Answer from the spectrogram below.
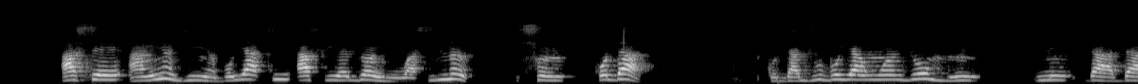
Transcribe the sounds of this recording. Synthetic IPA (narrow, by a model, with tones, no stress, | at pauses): a˧ʃe˧a˨ɾ̃ĩ˧˦ã˦˨d͡ʒĩ˨˧j̃ã˨bo˨˦ja˦ki˦a˧fi˧ɛ˧d͡ʒɔ˦i˨wu˨wa˨si˨˦nãː˦˨ | sũ˧ | ko˦da˦˨ | ko˨da˨d͡ʒu˨˦bo˧ja˦w̃ɔ̃˧joː˦˨mũ˨˦ | nĩ˦da˦˧da˦˨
